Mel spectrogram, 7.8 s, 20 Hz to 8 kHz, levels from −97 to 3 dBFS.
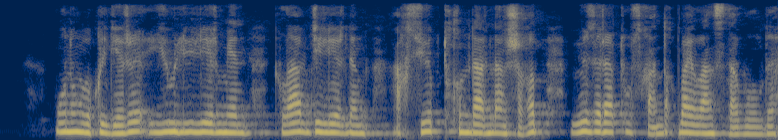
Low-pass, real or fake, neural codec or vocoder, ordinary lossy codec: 7.2 kHz; fake; codec, 16 kHz, 4 kbps, FreqCodec, larger model; AAC, 48 kbps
